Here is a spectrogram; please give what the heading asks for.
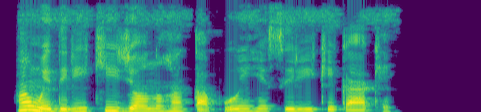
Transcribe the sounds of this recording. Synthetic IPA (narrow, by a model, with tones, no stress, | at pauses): ɦa˦ŋʷe˨dɪ˨ɾi˦kʰi˦d͡ʒɔ˦nʊ˦ɦa˦ta˨po˦i˦ɦe˦si˨ɾi˦kʰe˦ka˨a˦kʰɪ˦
